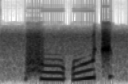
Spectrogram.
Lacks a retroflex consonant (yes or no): yes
